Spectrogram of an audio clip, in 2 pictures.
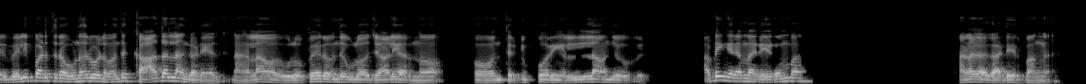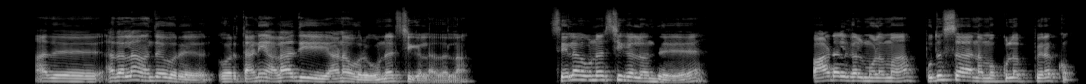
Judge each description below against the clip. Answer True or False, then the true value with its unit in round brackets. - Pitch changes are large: True (6.5 semitones)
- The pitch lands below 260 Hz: True (140 Hz)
